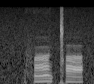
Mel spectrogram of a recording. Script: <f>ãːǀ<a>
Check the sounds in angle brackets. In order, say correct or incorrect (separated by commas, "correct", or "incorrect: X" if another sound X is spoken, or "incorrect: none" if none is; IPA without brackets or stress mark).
correct, correct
